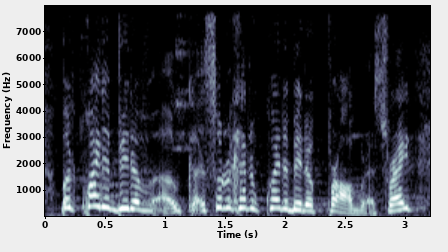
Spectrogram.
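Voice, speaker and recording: The pitch swings very widely over noticeable background noise. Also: woman. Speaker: economist. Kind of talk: keynote presentation. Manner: loud; animated.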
